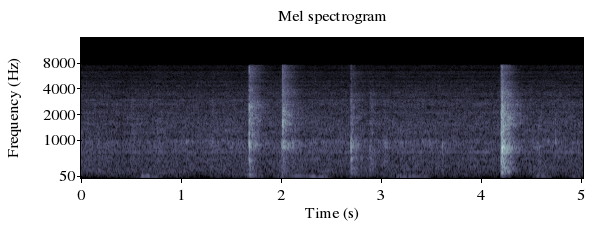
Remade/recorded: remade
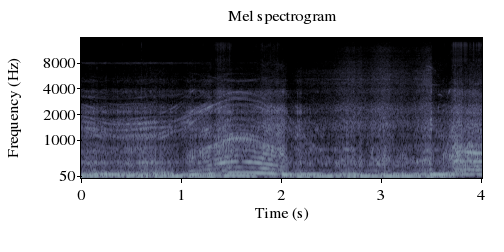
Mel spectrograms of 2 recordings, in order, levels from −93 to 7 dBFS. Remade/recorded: recorded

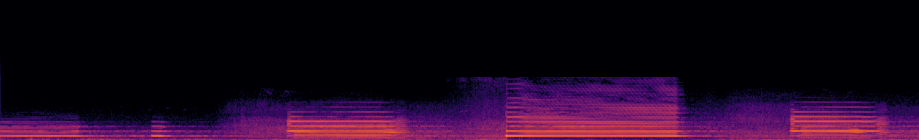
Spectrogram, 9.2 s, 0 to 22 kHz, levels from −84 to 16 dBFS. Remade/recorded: recorded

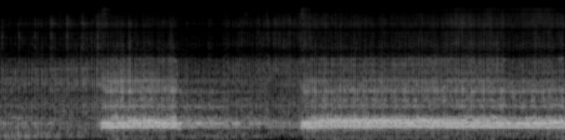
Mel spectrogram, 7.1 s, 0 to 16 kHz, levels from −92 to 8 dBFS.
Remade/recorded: remade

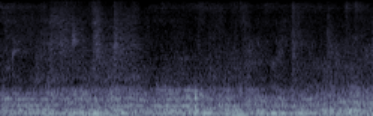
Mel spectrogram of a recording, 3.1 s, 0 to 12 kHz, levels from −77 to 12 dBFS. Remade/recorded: remade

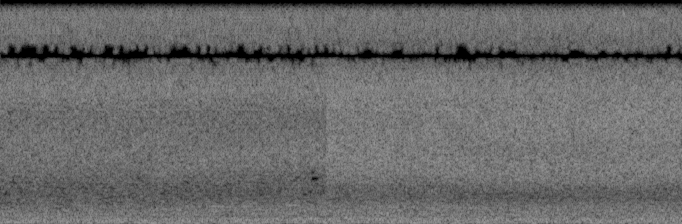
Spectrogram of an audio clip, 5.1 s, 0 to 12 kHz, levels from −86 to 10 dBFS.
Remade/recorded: remade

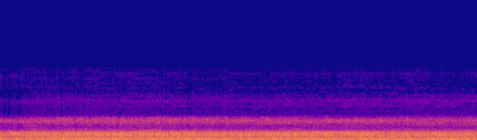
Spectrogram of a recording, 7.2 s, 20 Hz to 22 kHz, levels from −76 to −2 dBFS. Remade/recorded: recorded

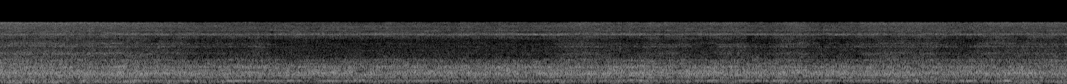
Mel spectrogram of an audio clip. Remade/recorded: remade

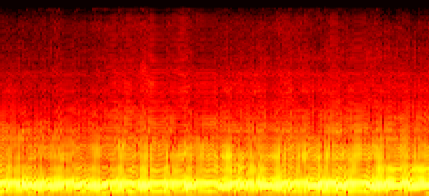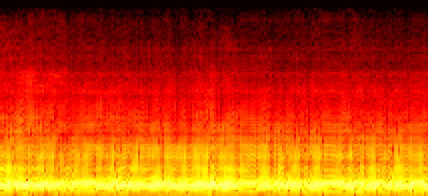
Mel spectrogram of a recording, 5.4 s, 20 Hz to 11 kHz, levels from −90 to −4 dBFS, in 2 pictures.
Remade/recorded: remade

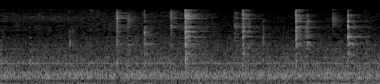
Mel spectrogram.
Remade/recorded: remade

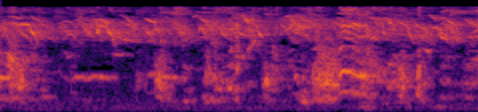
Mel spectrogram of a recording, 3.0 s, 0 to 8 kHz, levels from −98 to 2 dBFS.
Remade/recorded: recorded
